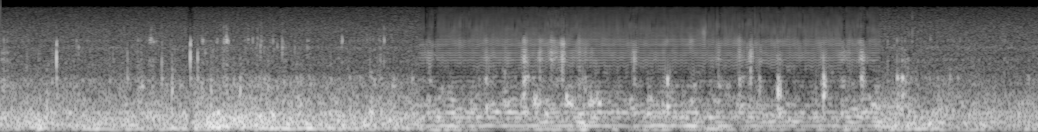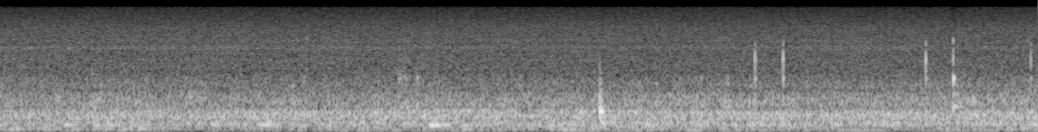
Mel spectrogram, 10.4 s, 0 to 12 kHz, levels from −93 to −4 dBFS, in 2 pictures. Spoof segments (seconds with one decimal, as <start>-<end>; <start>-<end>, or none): 2.1-4.4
